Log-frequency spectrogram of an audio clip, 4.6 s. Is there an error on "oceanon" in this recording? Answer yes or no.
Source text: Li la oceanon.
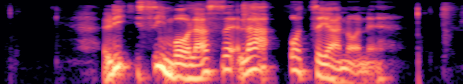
no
